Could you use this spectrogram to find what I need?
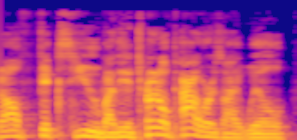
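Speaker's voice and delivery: high, loud vengeful threat, settling at the end; loud high vow of revenge; furious threat. A narrator's reading. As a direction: threaten him with fury. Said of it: "he roared".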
